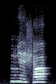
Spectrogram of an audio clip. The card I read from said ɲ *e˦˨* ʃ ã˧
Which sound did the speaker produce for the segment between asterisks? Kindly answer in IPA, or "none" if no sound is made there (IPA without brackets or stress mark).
e˦˨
